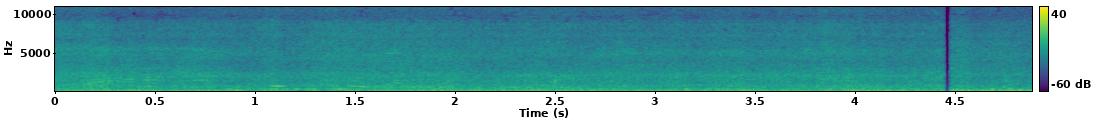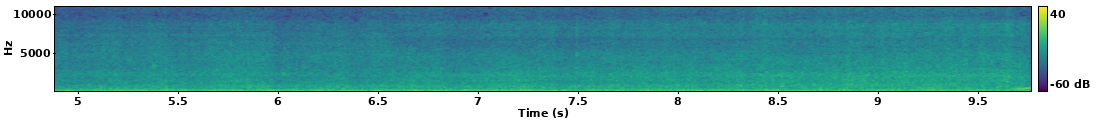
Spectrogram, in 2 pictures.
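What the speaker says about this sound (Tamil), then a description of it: "எர்ணாகுளம் மாவட்டத்தில் கடல் சீற்றம் காரணமாக கடல் அரிப்பு ஏற்பட்டு" Rough sea surges against the eroding shore at Chellanam in Ernakulam, Kerala, flooding homes. A constant loud roar of waves blends with heavy wind buffeting the microphone, with no pause.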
